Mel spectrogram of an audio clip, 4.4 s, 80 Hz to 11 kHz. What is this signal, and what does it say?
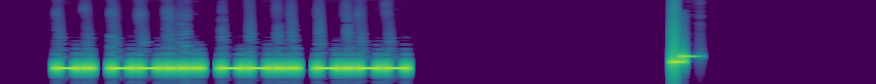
Morse code, heard as a keyed tone, about 36 wpm, 700 Hz. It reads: N7ZY
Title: USA Call Signs - 2x Character Spacing - 35wpm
